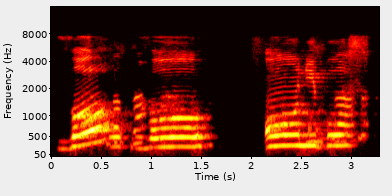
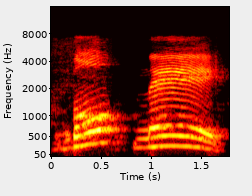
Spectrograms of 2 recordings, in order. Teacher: Ele indica que a vogal tem o som fechado, né? Na sílaba tônica.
